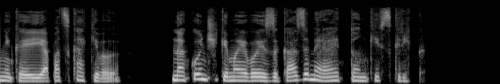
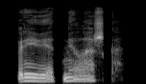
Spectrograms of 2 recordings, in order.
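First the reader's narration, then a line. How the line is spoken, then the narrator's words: Hoarse sleepy whisper. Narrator (Russian): шепчу я хриплым сосна голосом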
